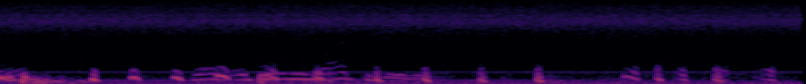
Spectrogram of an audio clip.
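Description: Quiet, muffled voices of two commentators talking, over a faint steady hum.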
